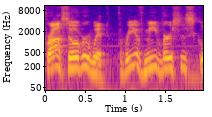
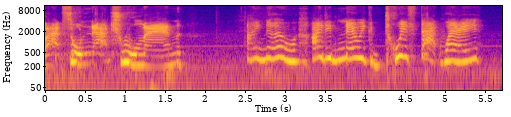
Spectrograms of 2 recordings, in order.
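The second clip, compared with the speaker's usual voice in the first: high, loud voice with strong Australian twang. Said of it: "I'll do Australian".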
